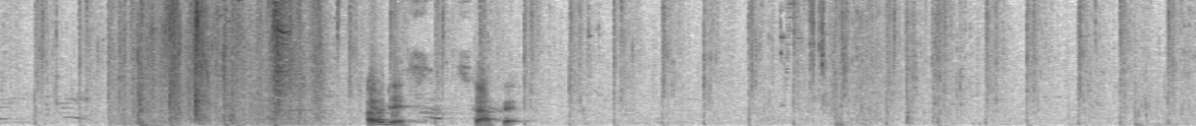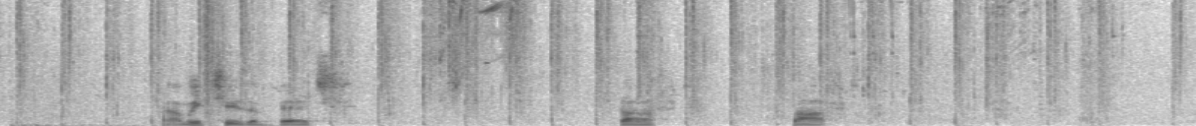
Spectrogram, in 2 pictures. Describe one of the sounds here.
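Footsteps run over wet, littered ground.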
